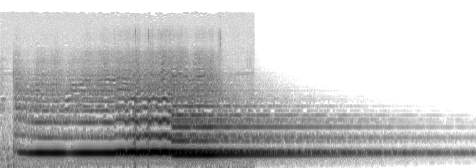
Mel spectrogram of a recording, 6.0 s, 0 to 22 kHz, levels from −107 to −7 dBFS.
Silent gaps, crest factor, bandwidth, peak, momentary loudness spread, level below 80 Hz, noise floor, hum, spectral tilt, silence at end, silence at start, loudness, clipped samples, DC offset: none; 14 dB; 4.2 kHz; 0 dBFS; 21 LU; -66 dBFS; -50 dBFS; none; -6.5 dB/octave; 1.55 s; 0.2 s; -12 LUFS; under 0.1%; under 0.1%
